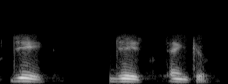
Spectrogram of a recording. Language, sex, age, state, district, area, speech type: Urdu, male, 60+, Delhi, North East Delhi, urban, conversation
